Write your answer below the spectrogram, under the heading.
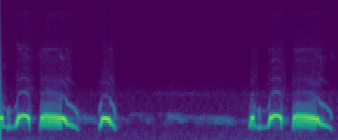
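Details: Decoy spotted dove calling to lure other doves: short, low, hoarse cooing notes in quick bursts, one group, then a pause of about two seconds with faint soft notes, then another burst; quiet background.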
